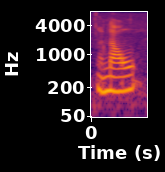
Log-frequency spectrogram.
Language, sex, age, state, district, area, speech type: Bodo, female, 45-60, Assam, Udalguri, rural, spontaneous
